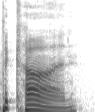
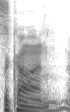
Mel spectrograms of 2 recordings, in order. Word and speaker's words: pecan: Pecan. – Okay. Pecan. – Oh, what would you say? Southern pecan. – No, I think in the north, it's pecan. I say pecan now, but I've definitely heard pecan.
